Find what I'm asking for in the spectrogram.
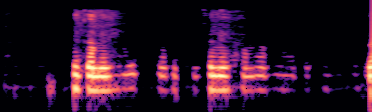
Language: Bangla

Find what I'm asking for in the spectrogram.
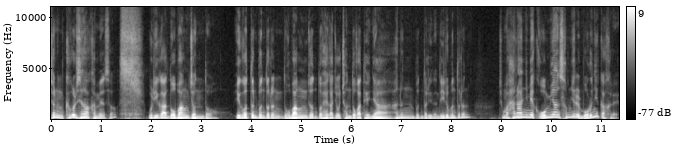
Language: Korean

